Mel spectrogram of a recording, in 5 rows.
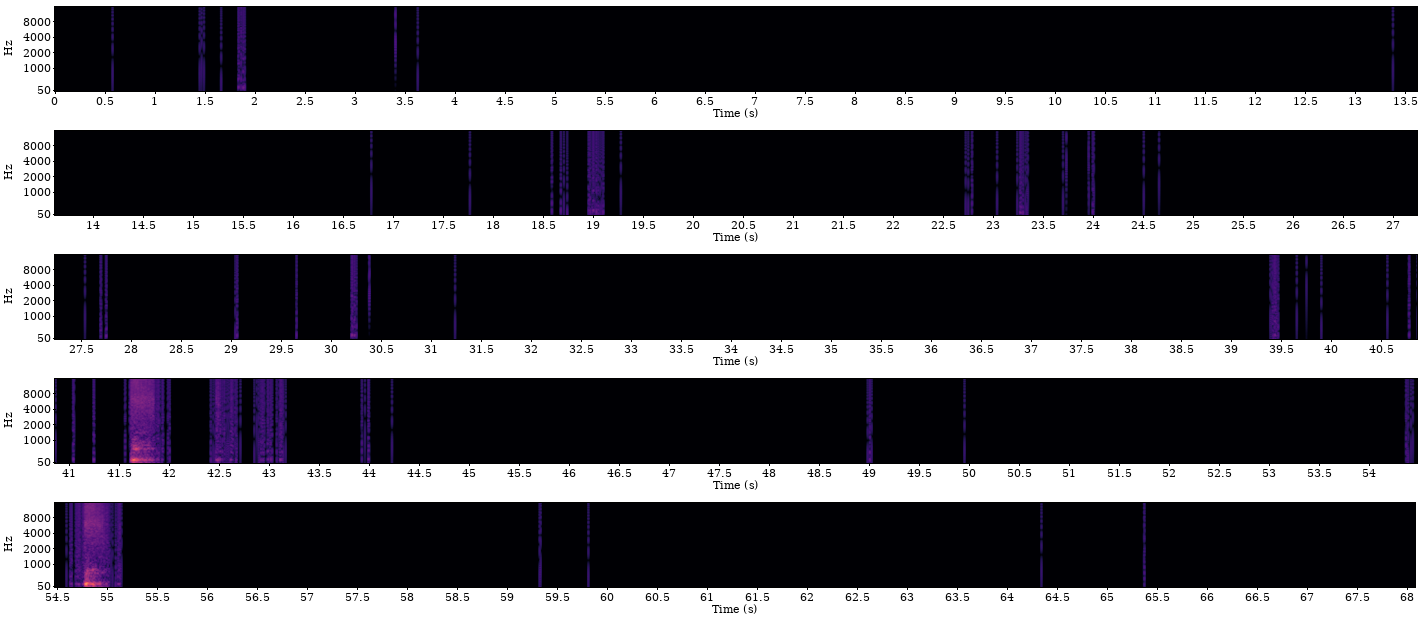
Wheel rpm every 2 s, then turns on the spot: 0, 0, 0, 0, 0, 0, 0, 0, 0, 0, 0, 0, 0, 0, 0, 0, 0, 0, 0, 0, 0, 0, 0, 0, 0, 0, 0, 0, 0, 0, 0, 0, 0, 0.
none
